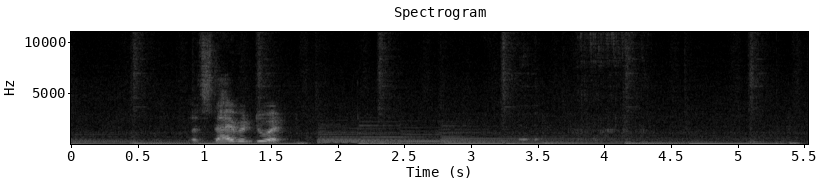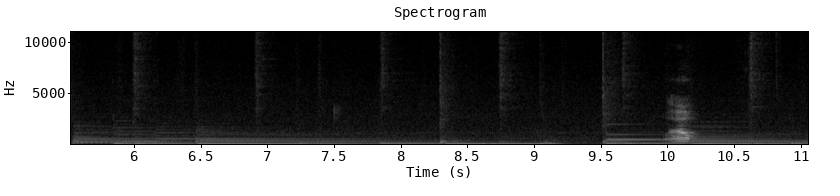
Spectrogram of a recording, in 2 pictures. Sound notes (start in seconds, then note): 2.1 relaxed jazz music; 3.3 wine trilling; 5.8 relaxed jazz music; 10.8 relaxed jazz music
